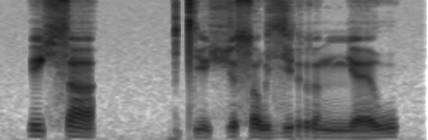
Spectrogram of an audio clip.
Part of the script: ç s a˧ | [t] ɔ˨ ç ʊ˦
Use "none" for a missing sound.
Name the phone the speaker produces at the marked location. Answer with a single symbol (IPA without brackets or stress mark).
tʲ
